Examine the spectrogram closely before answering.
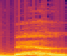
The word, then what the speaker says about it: belle: So, belle, this is to be pronounced as belle and this means a girl.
